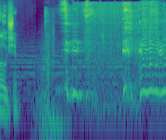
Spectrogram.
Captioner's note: crying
